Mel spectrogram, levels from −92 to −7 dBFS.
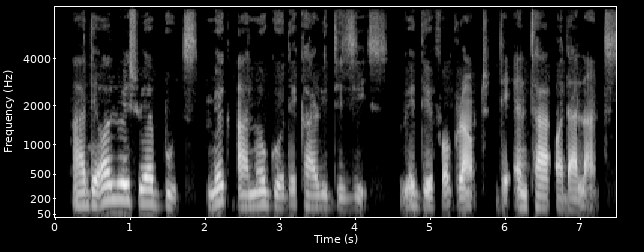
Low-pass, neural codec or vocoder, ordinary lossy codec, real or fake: none; none; none; real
